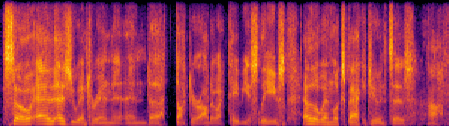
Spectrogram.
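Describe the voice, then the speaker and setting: Husky-voiced man running a tabletop game. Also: on the low side, fairly bright tone, no room sound, poor audio. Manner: halting, with many fillers. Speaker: game master.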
